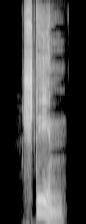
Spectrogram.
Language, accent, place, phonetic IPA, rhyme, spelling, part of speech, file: German, Germany, Berlin, [ʃteːn], -eːn, stehn, verb, De-stehn.ogg
- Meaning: alternative form of stehen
